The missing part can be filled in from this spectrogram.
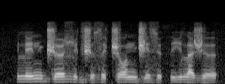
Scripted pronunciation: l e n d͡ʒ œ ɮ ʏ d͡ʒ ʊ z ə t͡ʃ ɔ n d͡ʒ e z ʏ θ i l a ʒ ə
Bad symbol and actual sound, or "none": none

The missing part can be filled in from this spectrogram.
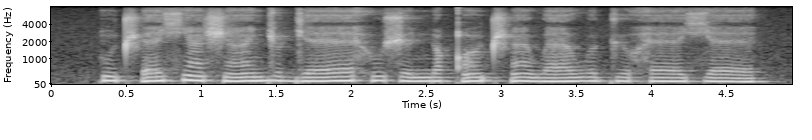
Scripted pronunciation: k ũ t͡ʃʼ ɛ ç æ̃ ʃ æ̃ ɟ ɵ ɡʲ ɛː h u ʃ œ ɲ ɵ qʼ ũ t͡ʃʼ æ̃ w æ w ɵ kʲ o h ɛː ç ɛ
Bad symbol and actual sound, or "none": none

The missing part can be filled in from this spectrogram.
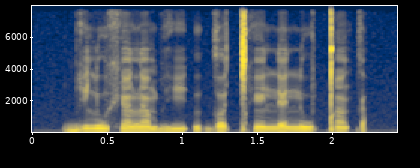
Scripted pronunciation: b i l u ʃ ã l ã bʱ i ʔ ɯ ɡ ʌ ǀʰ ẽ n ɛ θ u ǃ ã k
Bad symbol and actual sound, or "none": θ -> n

